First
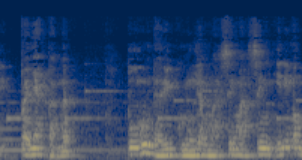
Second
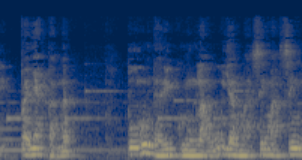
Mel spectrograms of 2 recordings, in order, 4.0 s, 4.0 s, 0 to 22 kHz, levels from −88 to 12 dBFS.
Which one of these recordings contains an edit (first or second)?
first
